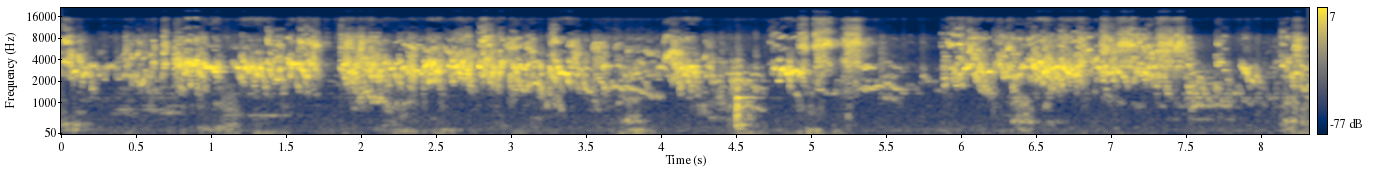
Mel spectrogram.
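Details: Budgerigar breeding pair warbling in long, dense runs of scratchy chirps and squeaks, separated by brief quieter breaks.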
